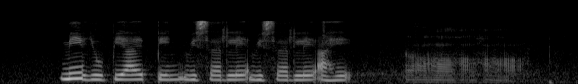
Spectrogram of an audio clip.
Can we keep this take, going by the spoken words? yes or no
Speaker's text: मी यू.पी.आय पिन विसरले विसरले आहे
yes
